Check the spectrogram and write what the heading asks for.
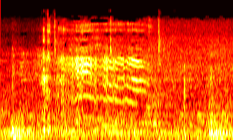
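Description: A kitten gives one high meow with a wavering pitch, lasting nearly a second, while its tail is being held.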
